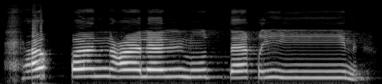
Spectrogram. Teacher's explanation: हा को सीने की तरफ से निकाल रहे, क़ाफ़ दो ज़बर क़न मोटा करते हुए क़न।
